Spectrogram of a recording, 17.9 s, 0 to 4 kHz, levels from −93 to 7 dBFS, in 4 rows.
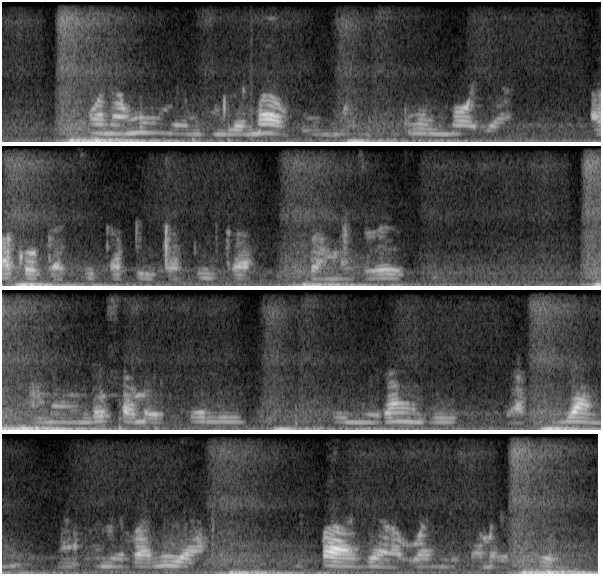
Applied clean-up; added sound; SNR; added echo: none; Breathing; 0 dB; none.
